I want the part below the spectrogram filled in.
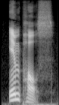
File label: "impulse", voice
